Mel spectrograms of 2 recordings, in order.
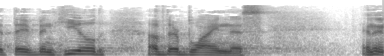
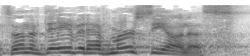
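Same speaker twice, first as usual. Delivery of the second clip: high pleading call for mercy; blind men shouting; 8 semitones higher than usual. Acted. Blind men calling after Jesus, pitched high and pleading. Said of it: "they shout out again".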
